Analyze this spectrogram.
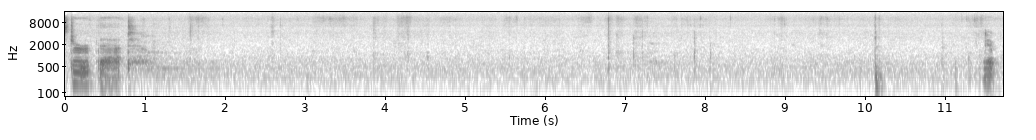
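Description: Paper rustles softly under hands pressing it flat.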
